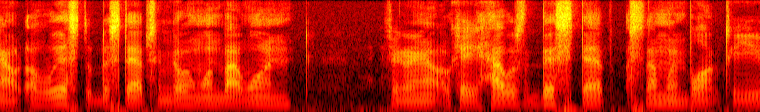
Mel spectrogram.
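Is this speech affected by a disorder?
Yes: cerebral palsy; has had speech therapy.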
